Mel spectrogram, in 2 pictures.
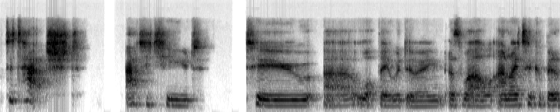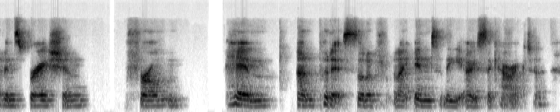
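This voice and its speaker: A woman's voice: on the low side, level tone, measured pace, fairly bright tone. A woman author being interviewed, chatting casually and thinking aloud in a discursive way. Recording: roomy, echoey sound.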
